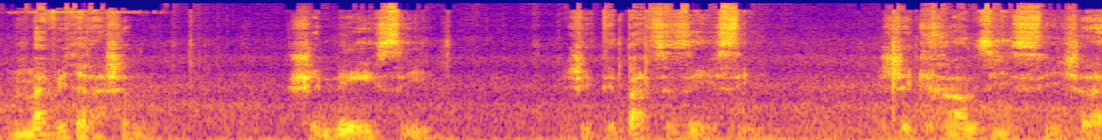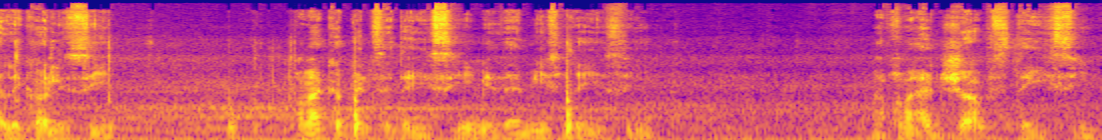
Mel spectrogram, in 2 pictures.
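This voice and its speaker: A man's voice: fairly low pitch, fairly even intonation, fast, vocal fry, long pauses. A young Québécois man telling a rambling story in a casual monologue, repeating himself and swearing casually. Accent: Québécois French. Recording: noisy background hum.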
